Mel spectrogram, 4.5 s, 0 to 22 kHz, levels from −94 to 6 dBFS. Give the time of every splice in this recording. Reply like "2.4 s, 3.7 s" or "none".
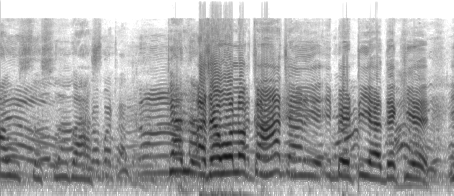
2.8 s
